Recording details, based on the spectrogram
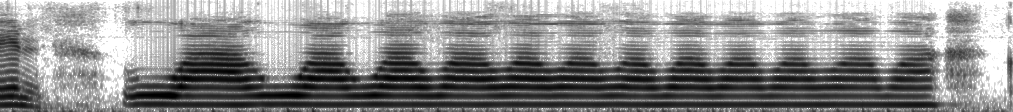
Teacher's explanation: เอาสระอูประสมกับสระอา นะคะเป็นอวาวาวๆๆๆๆๆๆก็กลายเป็นสระอัวนะคะเพราะฉะนั้นนั้นสระประสมก็คือเกิดจากการนำสระ2ตัวมาประสมกันค่ะก็เป็นสระเอียสระเอือแล้วก็สระอัวดังนั้นหลักการจำเราจึงจำง่ายๆในคำศัพท์คำว่าเมียเบื่อผัวนั่นเองค่ะเท่าง่ายๆนะคะเมียเบื่อผัวค่ะ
